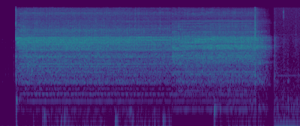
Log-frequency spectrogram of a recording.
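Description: Electric hand mixer running steadily, its wire beaters whipping heavy cream and sugar in a glass bowl toward soft peaks. The motor starts just after the beginning and cuts off near the end.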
